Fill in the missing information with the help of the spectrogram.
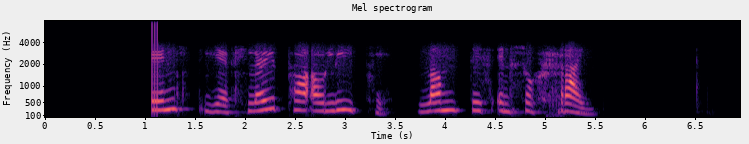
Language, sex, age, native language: Icelandic, female, 20-29, Icelandic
